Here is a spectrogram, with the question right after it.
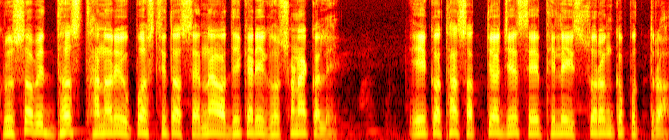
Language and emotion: Odia, neutral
